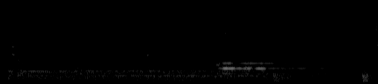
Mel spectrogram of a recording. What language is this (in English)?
Czech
